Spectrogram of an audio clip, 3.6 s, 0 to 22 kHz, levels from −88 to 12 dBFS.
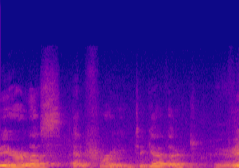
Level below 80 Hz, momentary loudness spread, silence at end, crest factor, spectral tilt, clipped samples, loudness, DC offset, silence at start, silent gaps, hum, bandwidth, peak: -76 dBFS; 14 LU; 0 s; 18 dB; -5 dB/octave; under 0.1%; -23 LUFS; under 0.1%; 0 s; none; none; 13 kHz; -4 dBFS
